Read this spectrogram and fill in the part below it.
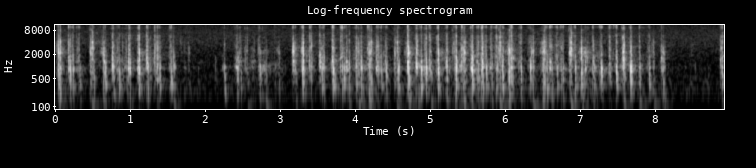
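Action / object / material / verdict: tap / plastic mechanical keyboard / plastic / none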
